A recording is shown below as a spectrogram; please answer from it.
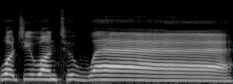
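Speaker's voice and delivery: very slow, patronizing, with "wear" drawn out. Showing how to drop the R sounds: condescending, making someone feel stupid. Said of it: "like you're trying to make someone feel really stupid".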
